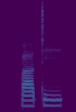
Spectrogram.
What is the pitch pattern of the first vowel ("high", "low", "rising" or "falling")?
high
